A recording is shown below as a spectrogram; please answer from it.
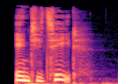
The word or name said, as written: entitet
